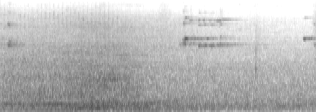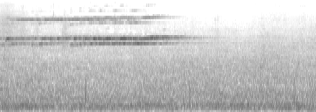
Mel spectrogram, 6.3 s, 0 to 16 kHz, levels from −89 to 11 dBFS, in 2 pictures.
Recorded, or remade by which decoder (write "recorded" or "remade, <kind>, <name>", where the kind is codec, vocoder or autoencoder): remade, vocoder, BigVGAN v2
